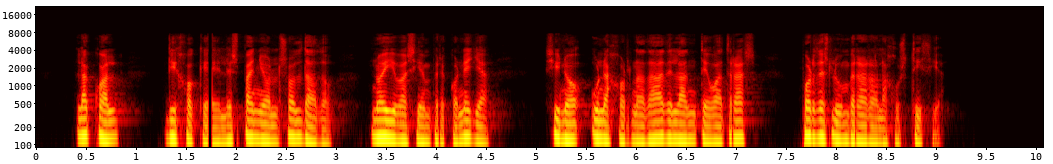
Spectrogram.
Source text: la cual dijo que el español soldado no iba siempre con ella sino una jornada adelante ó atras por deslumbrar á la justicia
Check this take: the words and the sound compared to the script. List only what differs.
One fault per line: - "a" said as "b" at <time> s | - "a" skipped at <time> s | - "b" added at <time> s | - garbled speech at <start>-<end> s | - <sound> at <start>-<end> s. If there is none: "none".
- dropout at 1.7-1.8 s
